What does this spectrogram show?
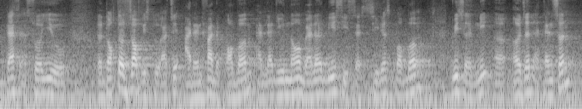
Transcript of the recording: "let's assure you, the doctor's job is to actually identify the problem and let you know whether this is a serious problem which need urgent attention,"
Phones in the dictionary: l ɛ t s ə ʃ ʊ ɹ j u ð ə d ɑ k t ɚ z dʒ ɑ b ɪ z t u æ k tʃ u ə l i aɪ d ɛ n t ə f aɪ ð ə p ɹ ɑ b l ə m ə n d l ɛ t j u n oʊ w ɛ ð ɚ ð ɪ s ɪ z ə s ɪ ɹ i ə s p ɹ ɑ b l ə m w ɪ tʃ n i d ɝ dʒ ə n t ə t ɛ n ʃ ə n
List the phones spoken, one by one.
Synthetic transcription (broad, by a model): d ɛ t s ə s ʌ j u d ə d ɑ k t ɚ dʒ ɑ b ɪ s t u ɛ k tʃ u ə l i aɪ d ɛ n t ə f aɪ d ə p ɹ ɑ b l ə m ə n l ɛ t j u n oʊ w ɛ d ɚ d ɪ s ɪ s ə s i ɹ i ə s p ɹ ɑ b l ə m w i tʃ n i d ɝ dʒ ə n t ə t ɛ n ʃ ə n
